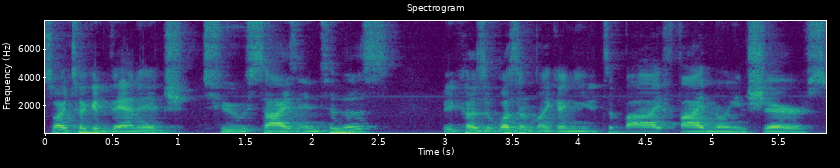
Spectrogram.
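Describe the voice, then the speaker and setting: The speaker is a man with medium pitch. His pitch variation is ordinary. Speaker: day trader and YouTuber. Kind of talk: monthly trading recap video. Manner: fast; casual, filler-heavy.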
